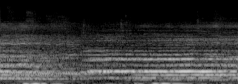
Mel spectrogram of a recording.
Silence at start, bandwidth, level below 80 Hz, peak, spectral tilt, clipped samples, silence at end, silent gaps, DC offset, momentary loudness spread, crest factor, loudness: 0 s; 12.5 kHz; -46 dBFS; -8 dBFS; -4 dB/octave; under 0.1%; 0 s; none; under 0.1%; 11 LU; 14 dB; -21 LUFS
